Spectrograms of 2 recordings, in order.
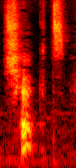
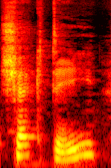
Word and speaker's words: cheqd: talk about yourself and tell me if I pronounced checked correctly firstly you did and thanks for having us and thanks for having me so yep you're pronouncing it correctly when we were creating the name a few people came back with it is it check D and like no but it was basically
